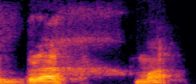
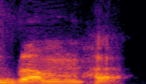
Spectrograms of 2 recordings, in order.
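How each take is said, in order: First: Brahma split as Brah-ma, h before m; correct Sanskrit pronunciation. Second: Brahma said as Bram-ha; common flipped pronunciation. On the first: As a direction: sound the h fully, then ma, in Brahma. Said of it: "is the correct pronunciation". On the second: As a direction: hum the m before the h in Brahma. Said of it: "many people pronounce it as". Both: Shown as a demonstration.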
